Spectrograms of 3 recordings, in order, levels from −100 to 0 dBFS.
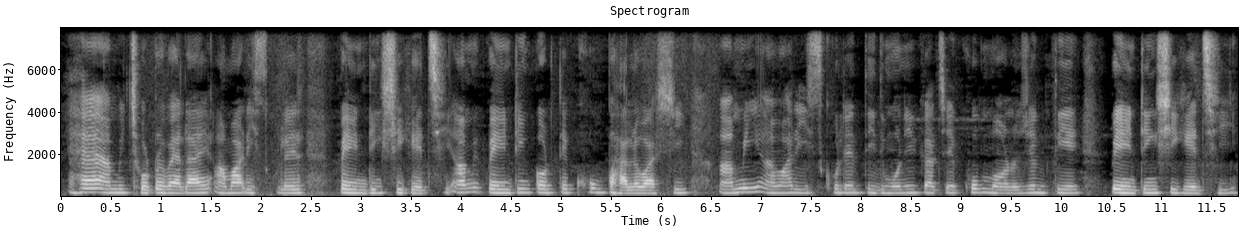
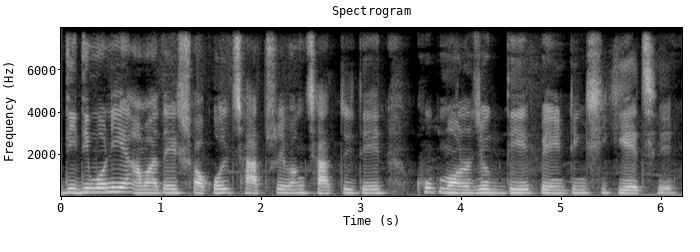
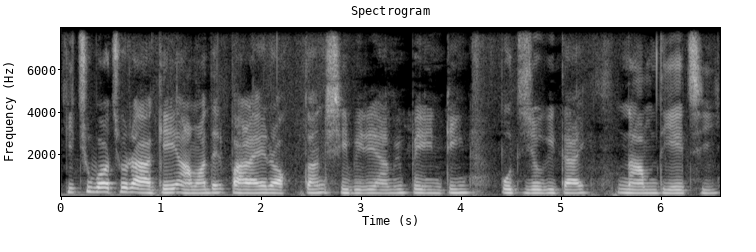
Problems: continuous background conversations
